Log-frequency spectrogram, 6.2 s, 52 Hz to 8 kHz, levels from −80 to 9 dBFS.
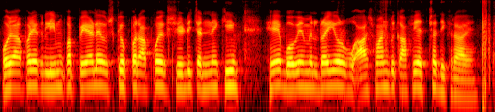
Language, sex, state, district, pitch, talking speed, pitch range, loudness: Hindi, male, Bihar, Begusarai, 160 Hz, 280 wpm, 155-165 Hz, -16 LUFS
